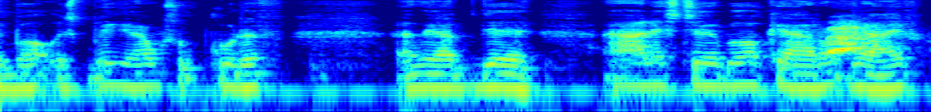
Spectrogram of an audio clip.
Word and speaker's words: Cudworth: so you know Barnsley I thought it was cudworth it's not good with it could have uh and then what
